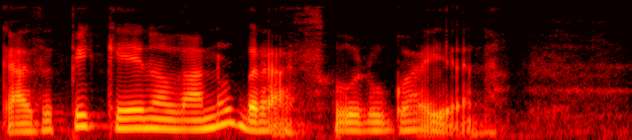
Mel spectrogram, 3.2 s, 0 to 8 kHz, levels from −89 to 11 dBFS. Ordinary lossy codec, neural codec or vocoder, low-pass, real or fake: none; codec, 16 kHz, 4 kbps, FreqCodec, larger model; 7.2 kHz; fake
